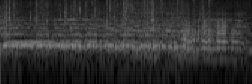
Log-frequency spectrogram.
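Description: Voices holding one long drawn-out call, falling slightly in pitch and fading out near the end.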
